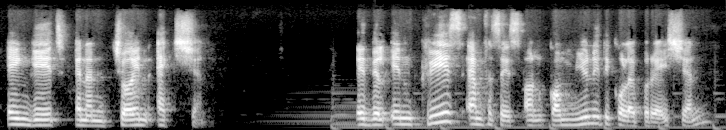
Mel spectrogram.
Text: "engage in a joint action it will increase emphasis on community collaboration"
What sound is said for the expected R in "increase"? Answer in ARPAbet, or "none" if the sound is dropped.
R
